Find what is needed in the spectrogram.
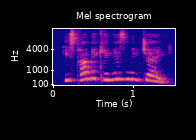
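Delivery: high, loud excited question; anxious shout. A narrator's reading. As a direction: fret loudly to the leader.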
